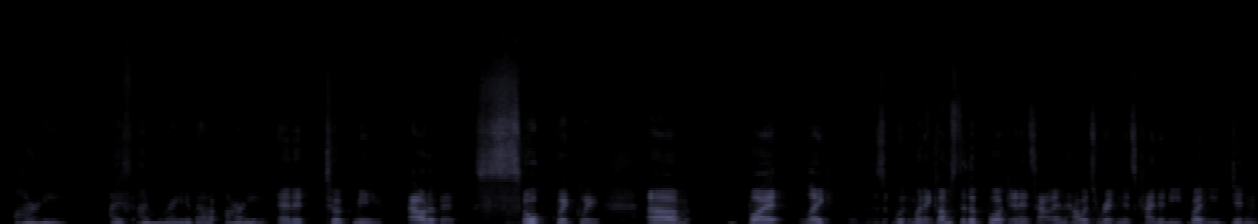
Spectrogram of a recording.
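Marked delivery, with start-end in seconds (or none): 0.1-2.6 put-on, weird, very high woman's voice. Complaining about an audiobook narrator, mimicking how he does Lee's weird voice. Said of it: "like when he does Lee's voice, he goes".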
